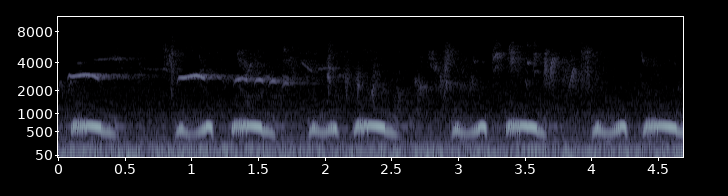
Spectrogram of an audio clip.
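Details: Spotted dove at a trap, giving repeated short, hoarse cooing phrases, each a quick double-humped coo, about one phrase per second; thin whistles of other birds sound higher above, with a low background rumble.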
